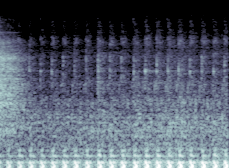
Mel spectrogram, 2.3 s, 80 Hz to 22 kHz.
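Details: 2017 Polaris Outlaw 50cc kid ATV, bought secondhand, fire-up holding rear brake: small single idles with an even quick putter, about eight beats a second, steady and smooth; healthy cold idle.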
